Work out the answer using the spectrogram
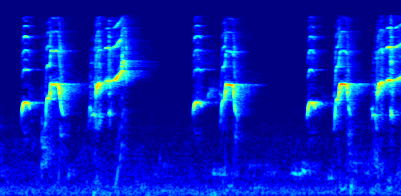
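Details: Endemic Sumatran treepie lure recording: three phrases, each opening with a short clear whistle followed by a loud, harsh, upward-swept chattering burst, spaced about a second and a half apart, with no other sound.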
